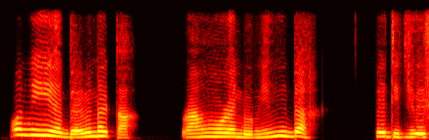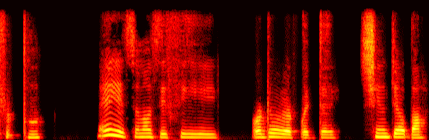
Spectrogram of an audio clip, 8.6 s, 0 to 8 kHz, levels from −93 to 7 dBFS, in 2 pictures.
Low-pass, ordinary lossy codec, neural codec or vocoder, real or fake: 7.2 kHz; none; codec, 16 kHz, 0.5 kbps, X-Codec, HuBERT features, trained on general audio; fake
